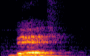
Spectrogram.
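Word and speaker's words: batch: ठीक है, ऐसे होता है, बैच होता है, बी ए टी सी एच, बैच। तो यहाँ टी क्या है, साइलेंट है।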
